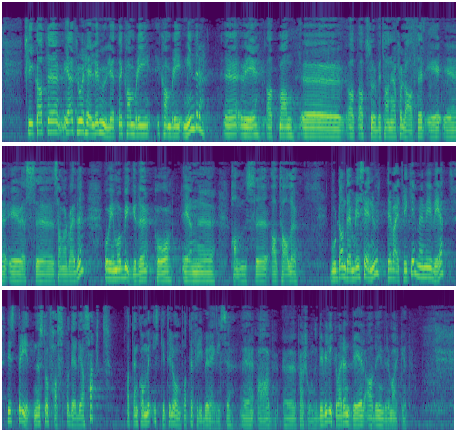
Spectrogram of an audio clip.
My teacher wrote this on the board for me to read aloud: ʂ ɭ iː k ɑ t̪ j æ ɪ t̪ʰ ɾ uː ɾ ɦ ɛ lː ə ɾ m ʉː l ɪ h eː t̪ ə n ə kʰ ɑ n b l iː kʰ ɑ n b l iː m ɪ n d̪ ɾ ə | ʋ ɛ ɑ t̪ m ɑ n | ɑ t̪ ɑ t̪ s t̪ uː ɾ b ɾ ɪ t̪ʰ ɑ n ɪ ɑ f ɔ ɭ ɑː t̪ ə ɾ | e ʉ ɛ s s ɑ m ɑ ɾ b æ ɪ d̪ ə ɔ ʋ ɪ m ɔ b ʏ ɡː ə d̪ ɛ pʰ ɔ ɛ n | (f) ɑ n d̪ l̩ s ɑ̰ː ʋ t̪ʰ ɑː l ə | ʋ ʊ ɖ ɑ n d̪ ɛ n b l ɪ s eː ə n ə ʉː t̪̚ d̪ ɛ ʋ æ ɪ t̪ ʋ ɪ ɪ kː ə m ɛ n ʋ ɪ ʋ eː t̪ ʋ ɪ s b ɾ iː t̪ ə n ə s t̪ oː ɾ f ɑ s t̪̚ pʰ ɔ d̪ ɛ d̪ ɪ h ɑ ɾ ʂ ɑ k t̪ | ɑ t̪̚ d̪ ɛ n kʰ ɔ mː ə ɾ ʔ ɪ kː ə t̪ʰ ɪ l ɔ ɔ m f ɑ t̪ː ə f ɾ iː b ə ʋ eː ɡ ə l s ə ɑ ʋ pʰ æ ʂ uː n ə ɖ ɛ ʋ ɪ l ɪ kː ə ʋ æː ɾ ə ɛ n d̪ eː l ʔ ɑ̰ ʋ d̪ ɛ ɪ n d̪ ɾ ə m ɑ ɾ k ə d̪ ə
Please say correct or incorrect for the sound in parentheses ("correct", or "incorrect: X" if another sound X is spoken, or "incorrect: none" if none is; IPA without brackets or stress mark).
incorrect: h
